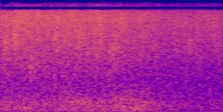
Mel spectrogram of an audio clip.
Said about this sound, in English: A little downpour going on. It's going to rain on your head.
